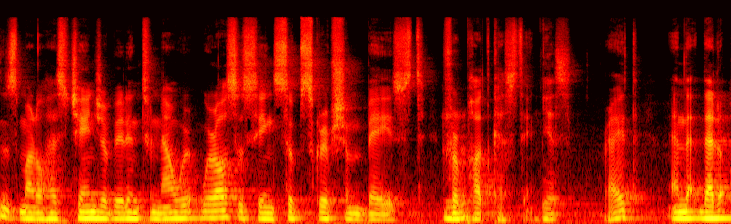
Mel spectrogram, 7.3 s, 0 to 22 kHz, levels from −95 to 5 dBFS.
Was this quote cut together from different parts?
no; 0 cuts

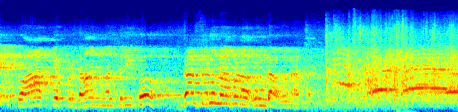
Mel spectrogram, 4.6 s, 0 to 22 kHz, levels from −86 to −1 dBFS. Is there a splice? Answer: no; 0 cuts

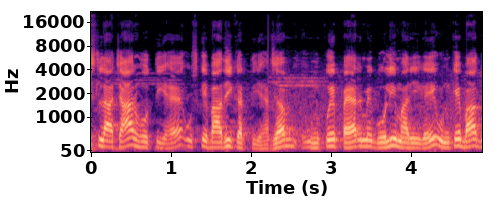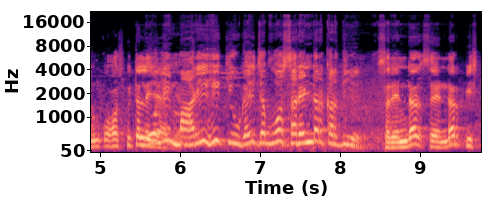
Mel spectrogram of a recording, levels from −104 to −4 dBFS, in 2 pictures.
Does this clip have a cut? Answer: yes; 1 cut; at 2.2 s

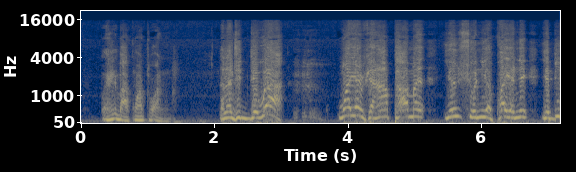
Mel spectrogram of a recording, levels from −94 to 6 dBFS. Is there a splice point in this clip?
no; 0 cuts

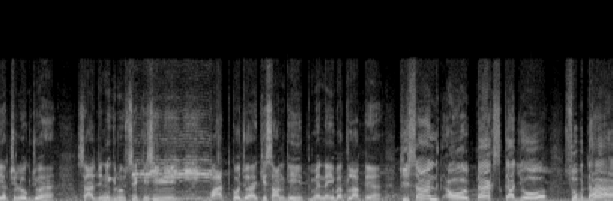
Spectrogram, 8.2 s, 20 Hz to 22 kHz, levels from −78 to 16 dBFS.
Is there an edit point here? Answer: yes; 1 cut; at 5.2 s

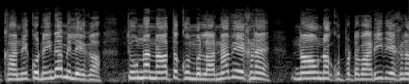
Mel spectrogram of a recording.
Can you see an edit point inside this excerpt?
no; 0 cuts

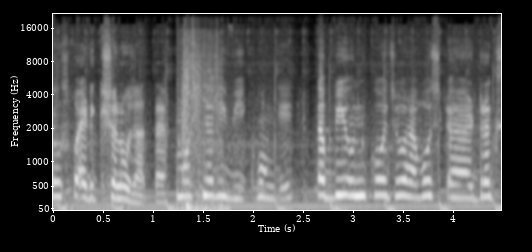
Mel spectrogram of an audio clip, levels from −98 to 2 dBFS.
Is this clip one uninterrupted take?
no; 1 cut; at 1.2 s

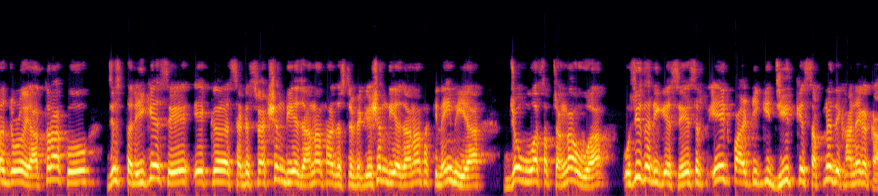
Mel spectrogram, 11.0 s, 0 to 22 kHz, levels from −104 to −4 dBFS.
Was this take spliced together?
no; 0 cuts

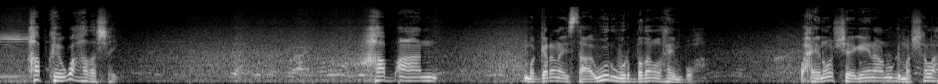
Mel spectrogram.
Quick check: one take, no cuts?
yes; 0 cuts

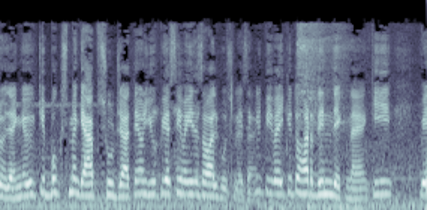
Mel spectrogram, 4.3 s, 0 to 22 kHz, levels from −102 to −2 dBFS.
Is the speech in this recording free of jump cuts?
no; 1 cut; at 2.6 s

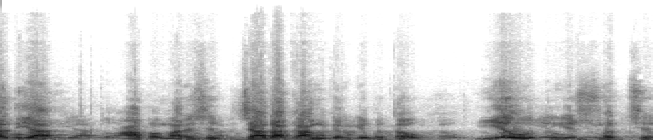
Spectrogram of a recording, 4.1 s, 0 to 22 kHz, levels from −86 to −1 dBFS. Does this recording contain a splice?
no; 0 cuts

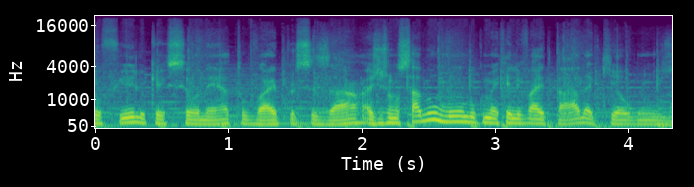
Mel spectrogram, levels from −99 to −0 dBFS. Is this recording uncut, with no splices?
yes; 0 cuts

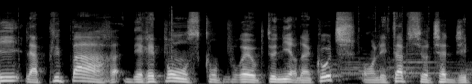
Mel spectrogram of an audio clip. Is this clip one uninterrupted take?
yes; 0 cuts

